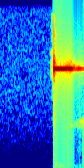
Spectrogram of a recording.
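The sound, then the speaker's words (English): A smoke detector in a house, while someone is cooking, lets out a single shrill electronic beep after a moment of silence, a steady high-pitched tone that starts abruptly and holds briefly. “Ah, smoke detector in the house.”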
